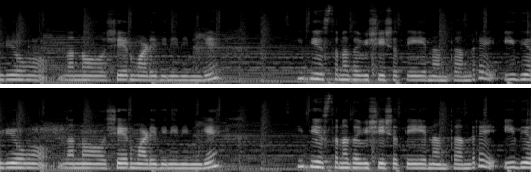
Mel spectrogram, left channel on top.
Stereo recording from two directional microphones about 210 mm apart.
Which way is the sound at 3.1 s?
15° right (ahead or behind).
